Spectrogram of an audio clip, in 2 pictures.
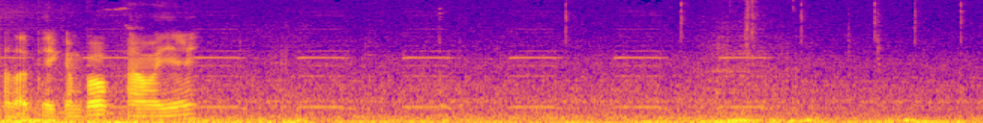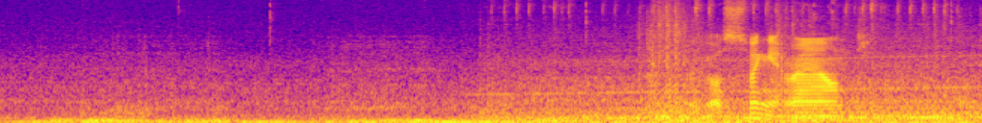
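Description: A bus engine hums low and steadily.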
